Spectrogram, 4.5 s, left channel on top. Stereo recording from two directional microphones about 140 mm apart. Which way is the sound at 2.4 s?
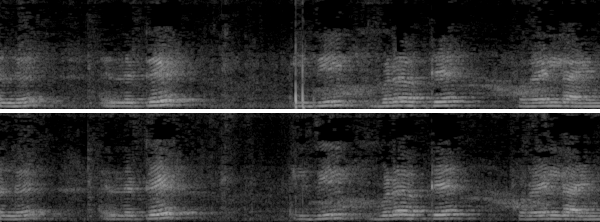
10° right (ahead or behind).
